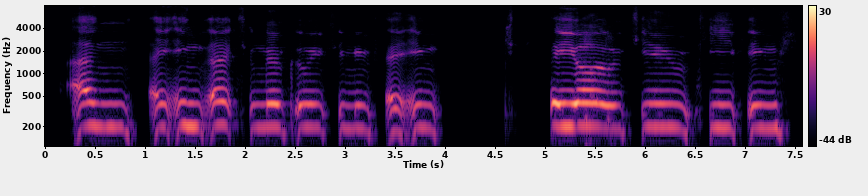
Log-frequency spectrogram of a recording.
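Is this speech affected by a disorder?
Yes: cerebral palsy, spastic and dyskinetic.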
